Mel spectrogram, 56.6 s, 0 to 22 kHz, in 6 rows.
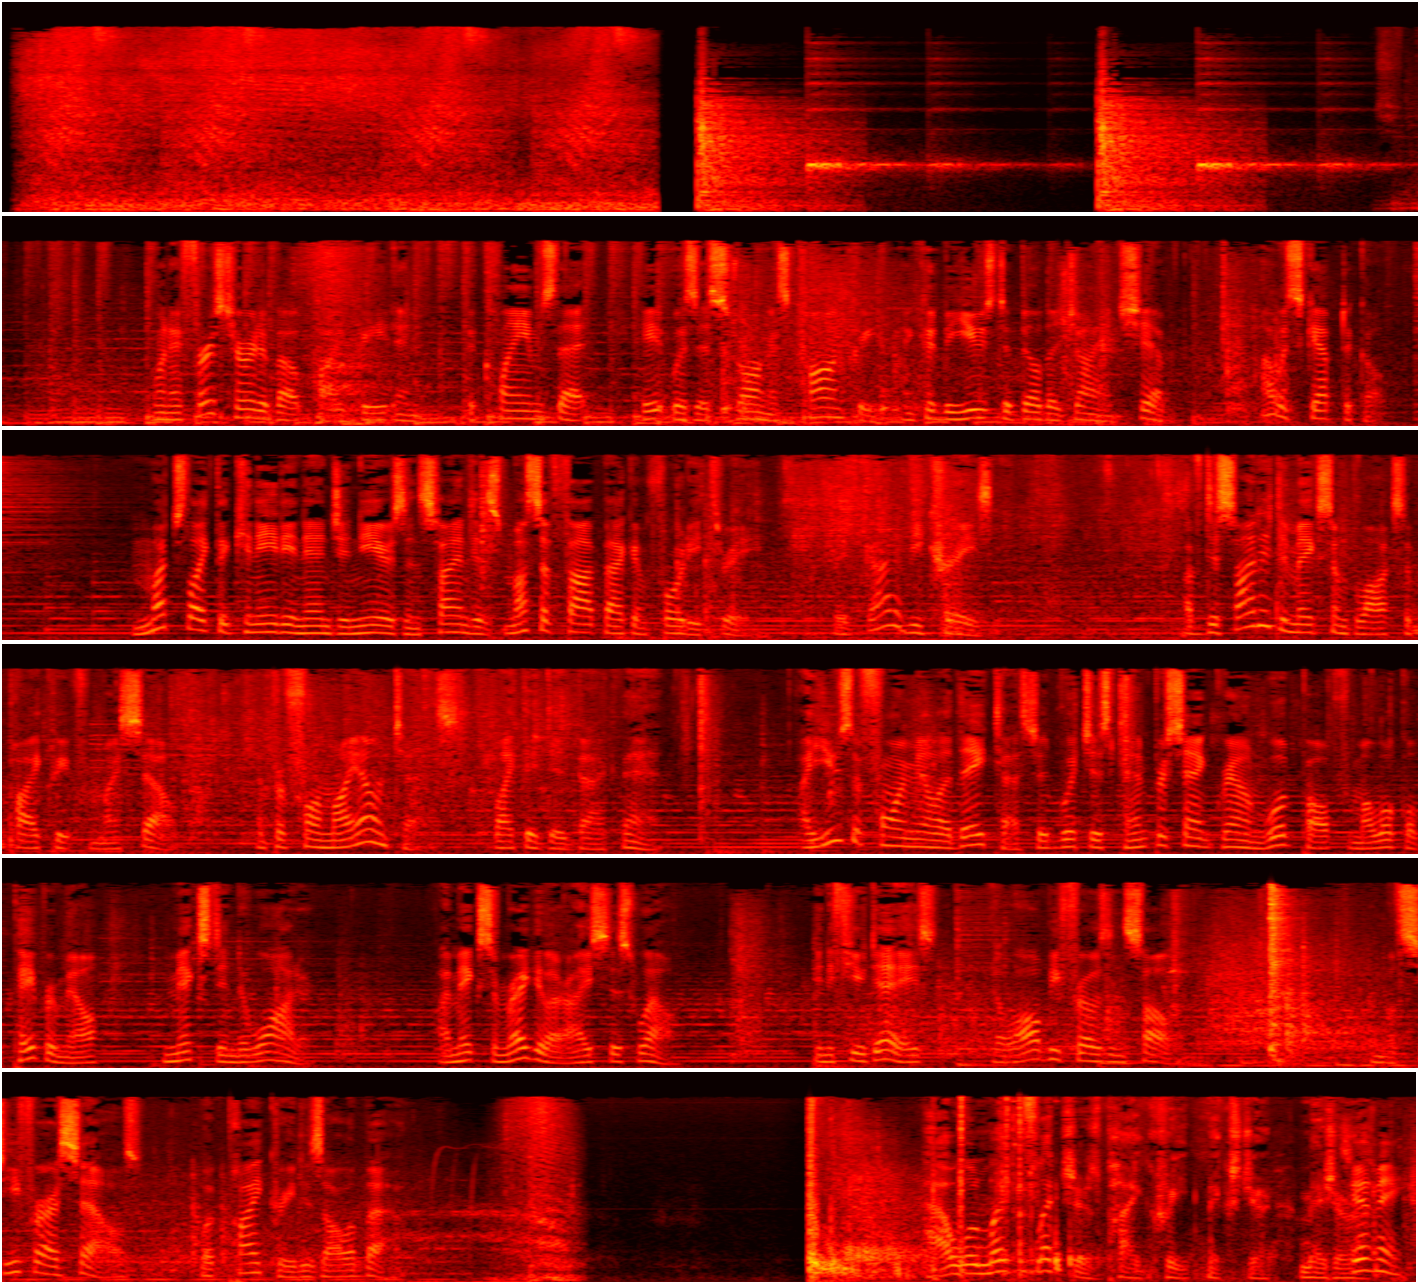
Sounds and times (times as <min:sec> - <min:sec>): Music: 0:08.0 - 0:49.9.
